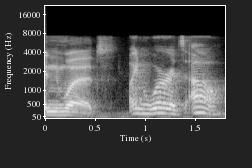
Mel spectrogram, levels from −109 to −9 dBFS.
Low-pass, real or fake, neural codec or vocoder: 7.2 kHz; real; none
